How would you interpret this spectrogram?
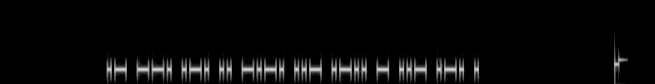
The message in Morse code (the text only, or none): AGRICULTURE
